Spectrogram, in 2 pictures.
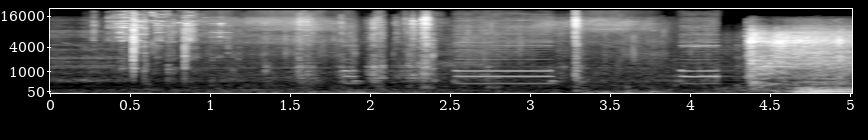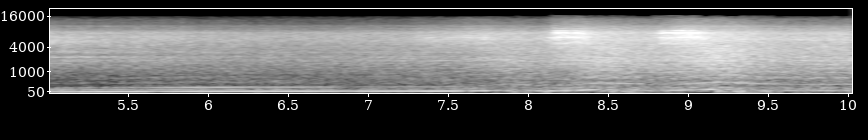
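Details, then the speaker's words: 1974 Datsun 260Z with 10,000 original documented miles, after a coolant flush, all new fluids and fuel lines. Key, brief crank, then a smooth, steady idle with no stumbles or knocks; runs and idles normally. "Beautiful. It runs and idles just like the day it came out of the factory."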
